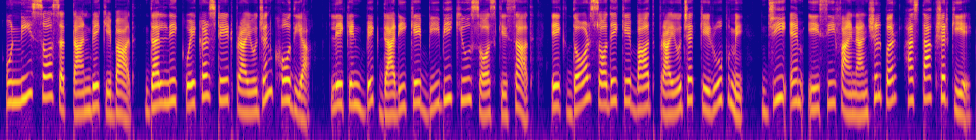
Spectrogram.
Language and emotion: Hindi, neutral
